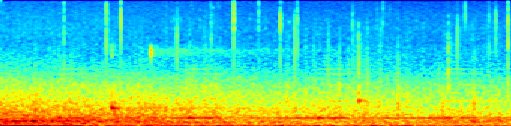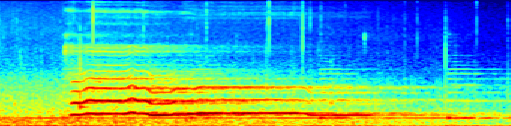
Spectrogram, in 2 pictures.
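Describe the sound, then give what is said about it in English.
Steady rain hisses through a stormy ambience with a low, constant drone beneath, and about halfway through sustained musical tones swell in over the downpour. “Storm's getting worse.”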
